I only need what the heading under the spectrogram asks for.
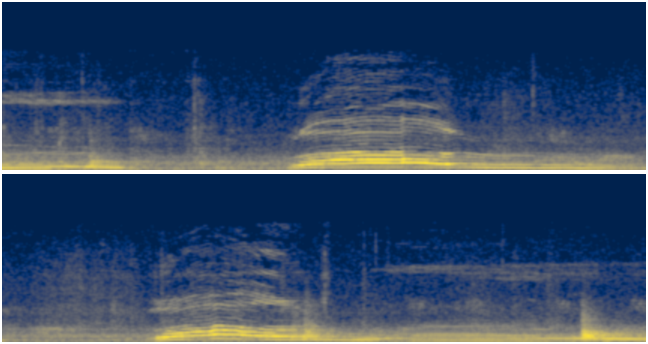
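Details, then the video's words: Two stray cats threatening each other before a fight, yelling outdoors. Long drawn-out yowls with rich harmonics, first rising then sliding down, two main wails about three seconds apart with quieter moaning between. "Moment before Angry Cats Start Fighting lol - Real Cat Fight with Sound"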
